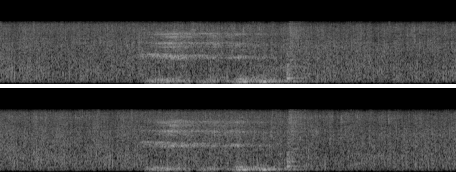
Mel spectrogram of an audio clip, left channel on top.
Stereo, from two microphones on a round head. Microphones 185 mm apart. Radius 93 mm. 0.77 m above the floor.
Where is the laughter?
20° left (ahead or behind), 7.5 m.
